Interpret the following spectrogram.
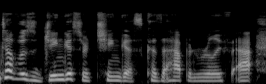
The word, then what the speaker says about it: Genghis: on genghis han uh or not jingus chingus khan oh chingas chingas khan like a ch yeah yeah at least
